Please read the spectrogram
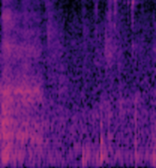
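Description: Near silence: room tone, with a few faint ticks in the second half.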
